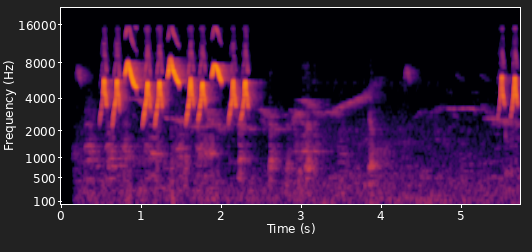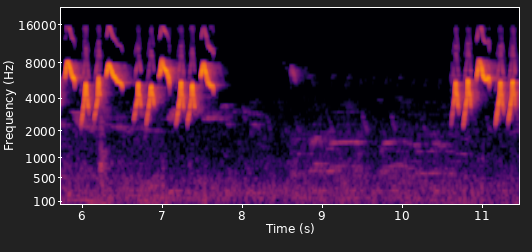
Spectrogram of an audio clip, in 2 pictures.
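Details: Great tit singing lively wucit-wucit style song, ten variations, as training recording for caged birds: three bursts of rapid, high, sharply repeated two-note phrases, separated by pauses with faint background chirps.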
